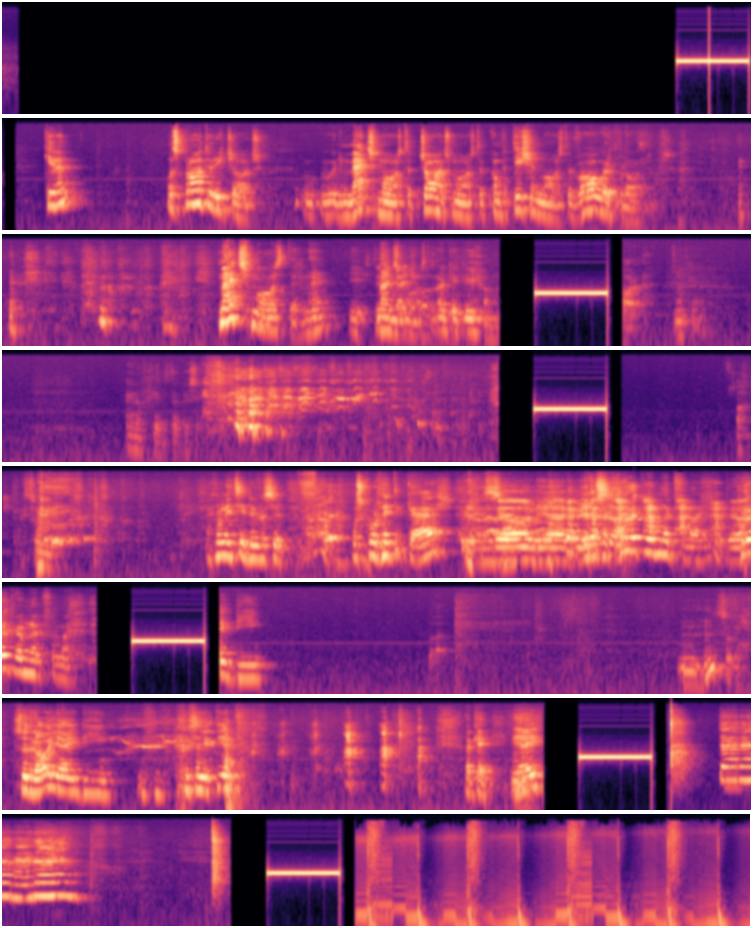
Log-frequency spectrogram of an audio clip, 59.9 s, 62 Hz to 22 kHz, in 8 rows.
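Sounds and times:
electronic test-tone beep: 6.8s - 7.5s, 20.3s - 21.1s, 27.8s - 28.6s, 38.8s - 39.5s, 50.7s - 51.5s, 55.1s - 55.8s.

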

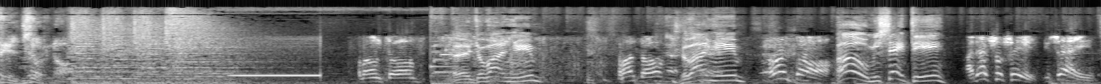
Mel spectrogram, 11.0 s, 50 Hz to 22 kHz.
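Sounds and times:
radio jingle music: 0.0s - 11.0s.

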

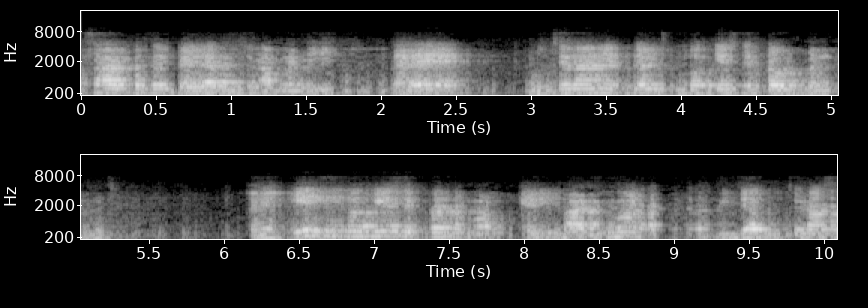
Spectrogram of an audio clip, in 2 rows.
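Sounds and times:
man speaking: 0.0s - 5.4s, 6.1s - 10.0s.

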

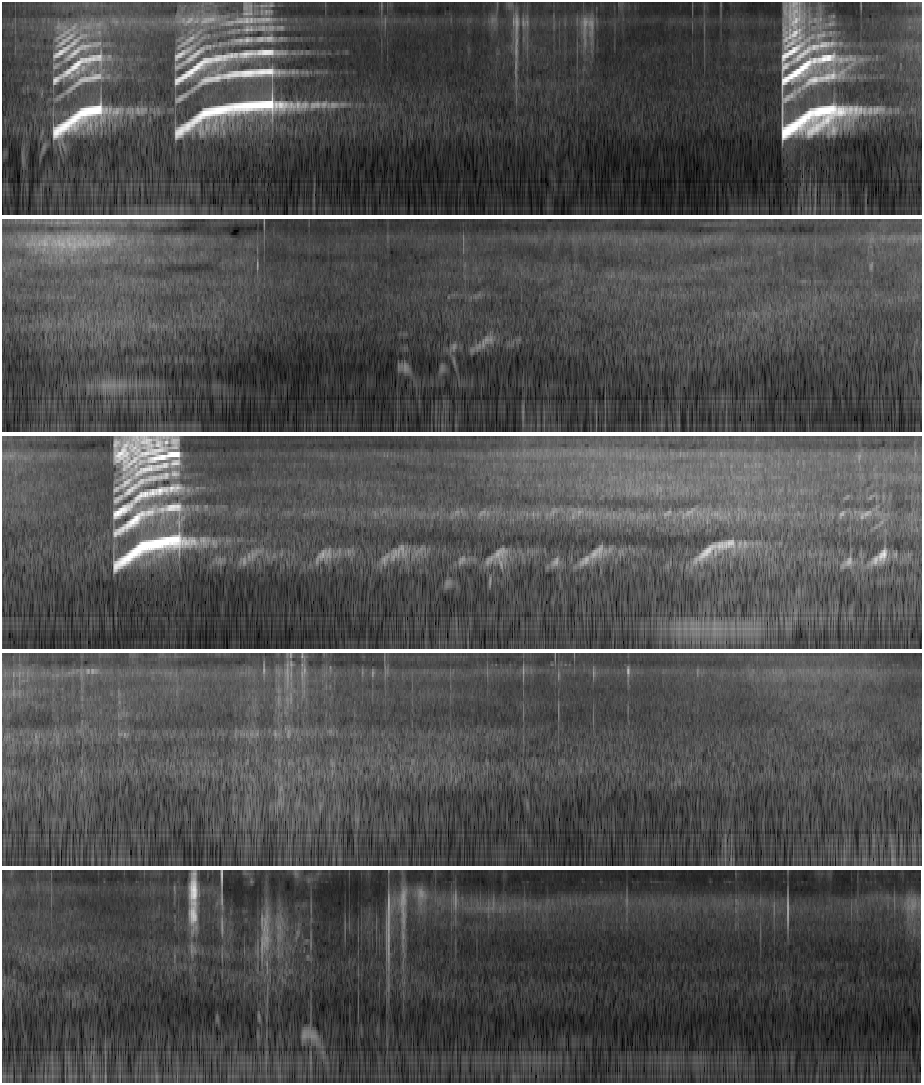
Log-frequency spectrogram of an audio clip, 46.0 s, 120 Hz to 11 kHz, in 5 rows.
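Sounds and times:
traffic noise: 0.0s - 45.9s
police siren whoops: 0.5s - 3.4s, 7.8s - 8.9s, 19.5s - 26.1s, 26.7s - 27.4s.

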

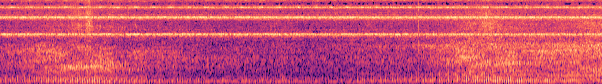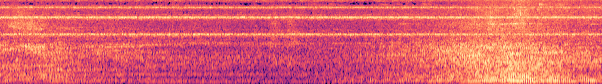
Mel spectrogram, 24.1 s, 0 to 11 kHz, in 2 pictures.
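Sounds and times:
steady high whine: 0.0s - 24.0s.

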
